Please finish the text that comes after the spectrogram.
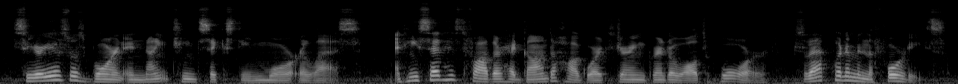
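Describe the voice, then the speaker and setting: Male narrator for fan fiction audiobook, medium pitch, story-reading delivery. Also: slight background noise.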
